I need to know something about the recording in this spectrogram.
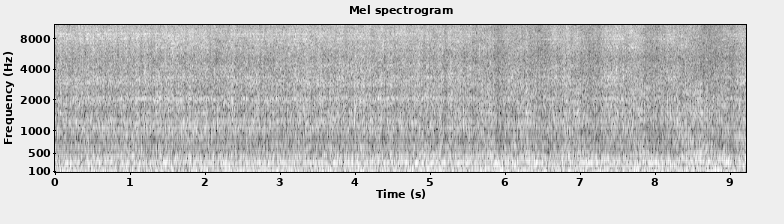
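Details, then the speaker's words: Twin-turbo Chevy Nova V8 on methanol, first start after two months of issues, no coolant running: loud lumpy steady idle with no knocks or misses, running on its own; normal running. "That's the first time it started. Hey. I'm crying. I don't know if I'm crying. I don't know if I'm crying because of methanol or if because it started, but I'm crying right now. So. Oh, it sounds fucking killer. It's gonna be a beast."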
